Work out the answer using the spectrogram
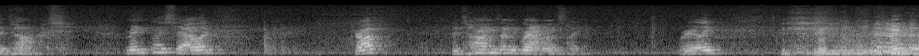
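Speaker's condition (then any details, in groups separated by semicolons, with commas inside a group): Cerebral palsy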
